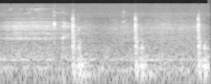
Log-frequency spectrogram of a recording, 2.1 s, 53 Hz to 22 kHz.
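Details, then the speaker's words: Chinese 5 kW diesel air heater in a motorhome, mic very close to the burner unit, normal pre-start purge: steady low fan whir with faint hum and regular ticks. "The camera is very close to the burner unit, so you'll hear the changes in the fan as they happen."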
